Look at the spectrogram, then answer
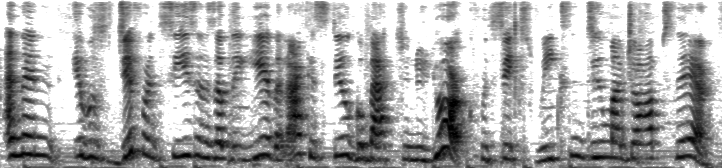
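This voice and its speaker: A woman in her fifties from the United States, chatting casually through a Q&A with her viewers, rambling a little and filling pauses with "um" and "uh". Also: on the high side, a bit bright. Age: 50s. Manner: chatty and meandering, with frequent fillers. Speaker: vlogger answering viewer questions. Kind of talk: casual Q&A monologue.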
